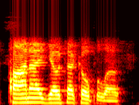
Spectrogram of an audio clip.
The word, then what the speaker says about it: Panagiotakopoulos: It's Panayotakopoulos.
